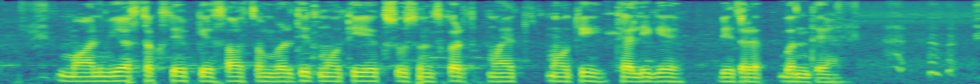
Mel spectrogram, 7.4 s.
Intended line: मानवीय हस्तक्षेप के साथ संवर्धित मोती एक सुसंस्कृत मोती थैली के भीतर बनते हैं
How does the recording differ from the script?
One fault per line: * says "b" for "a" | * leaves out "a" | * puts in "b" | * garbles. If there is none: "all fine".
all fine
